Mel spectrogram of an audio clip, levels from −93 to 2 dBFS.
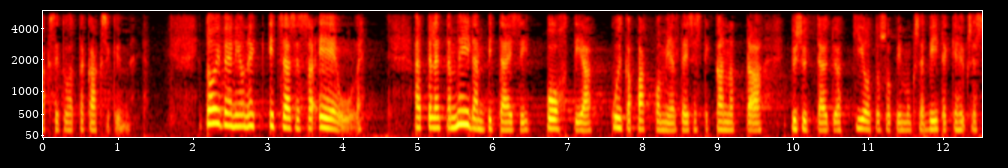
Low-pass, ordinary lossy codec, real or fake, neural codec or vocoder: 5.4 kHz; none; real; none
